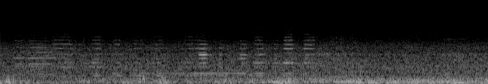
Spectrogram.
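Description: Distant vehicle horns tooting several times over the steady rumble of highway traffic, with the toots clustered about half a second in and between two and three seconds in.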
